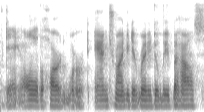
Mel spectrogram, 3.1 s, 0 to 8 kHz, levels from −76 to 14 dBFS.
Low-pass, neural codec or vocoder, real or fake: 7.2 kHz; autoencoder, 22.05 kHz, a latent of 192 numbers a frame, VITS, trained on one speaker; fake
